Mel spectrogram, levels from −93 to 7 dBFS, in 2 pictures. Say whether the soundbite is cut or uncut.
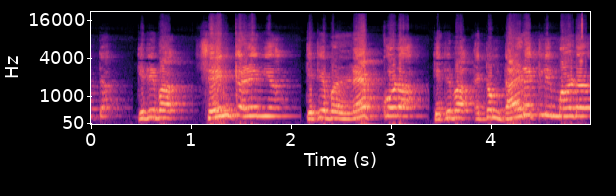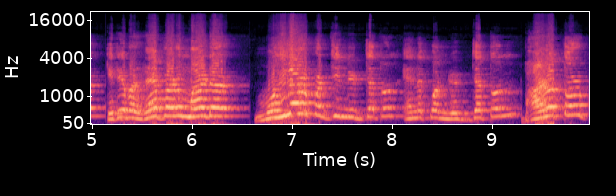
uncut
